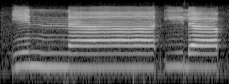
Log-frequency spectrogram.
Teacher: अब लाम पर जो है ये खड़ी ज़बर है, इसको भी खींचेंगे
